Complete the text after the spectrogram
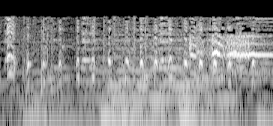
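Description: Hens cluck in quick, choppy bursts throughout while a rooster lets out a higher, drawn-out crow near the end, all over a low steady hum.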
